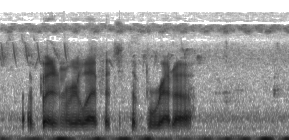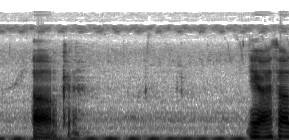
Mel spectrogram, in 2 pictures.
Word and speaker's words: Beretta: Oh, the beretti. Yeah. I think it's supposed to be pronounced beretti. Beretti. But in real life, it's the. But in real life, it's the Beretta.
